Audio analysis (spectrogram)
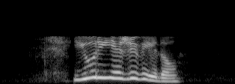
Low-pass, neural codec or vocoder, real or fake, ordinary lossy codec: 3.6 kHz; vocoder, 22.05 kHz, 80 mel bands, HiFi-GAN; fake; none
